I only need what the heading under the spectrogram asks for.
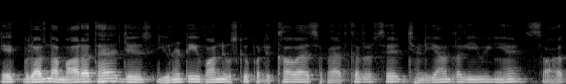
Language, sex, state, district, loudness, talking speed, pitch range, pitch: Hindi, male, Delhi, New Delhi, -17 LUFS, 170 wpm, 110-120 Hz, 115 Hz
